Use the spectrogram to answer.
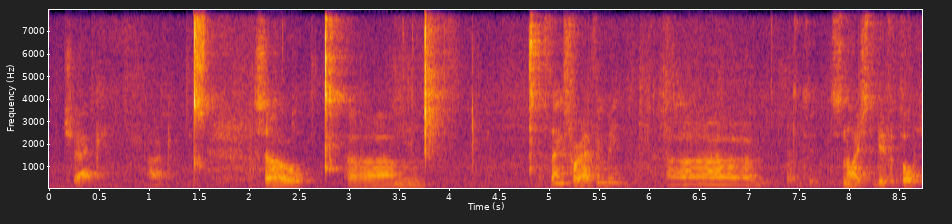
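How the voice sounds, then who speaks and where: A man with a Dutch accent speaks at a very slow pace in a medium pitch, his intonation fairly even. Long, frequent pauses break up his words, with audible room echo and noticeable background noise. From Netherlands. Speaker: software developer, conference speaker. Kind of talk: technical talk. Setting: meetup stage with audience. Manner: halting, many fillers.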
